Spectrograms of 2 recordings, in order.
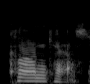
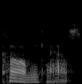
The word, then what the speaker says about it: Comcast: He was in Iowa, and he was calling them Concast. Concast, not Comcast. Concast. C-O-N.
